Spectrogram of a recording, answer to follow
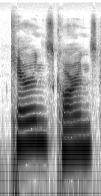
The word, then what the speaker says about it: Cairns: Oh, wait, there is an R in there, yeah. There is an R in there. Carnes.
